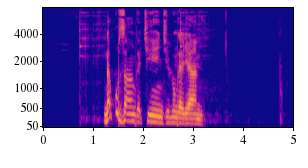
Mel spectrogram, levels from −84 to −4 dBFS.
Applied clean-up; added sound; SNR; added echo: none; Cutlery, silverware / Dishes, pots, and pans; 20 dB; none.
